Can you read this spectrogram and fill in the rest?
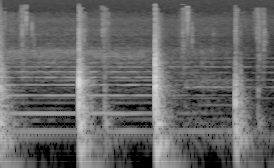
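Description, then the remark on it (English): Three heavy, evenly spaced footsteps thud across a wooden floor at a slow, deliberate pace, over a low steady background drone. “But just then, I heard footsteps.”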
